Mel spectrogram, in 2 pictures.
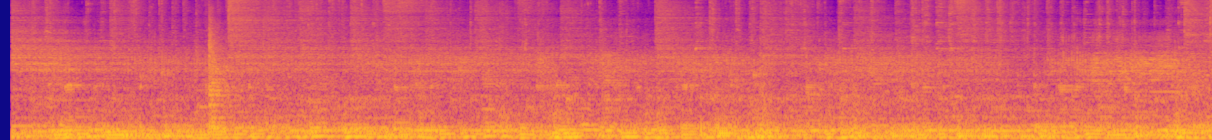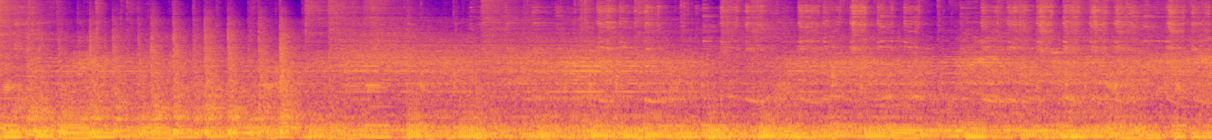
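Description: Live band of electric bass, guitar and drum kit playing together, loud and dense, with a heavy bass end.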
